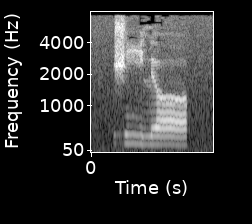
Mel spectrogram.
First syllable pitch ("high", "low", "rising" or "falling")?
low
